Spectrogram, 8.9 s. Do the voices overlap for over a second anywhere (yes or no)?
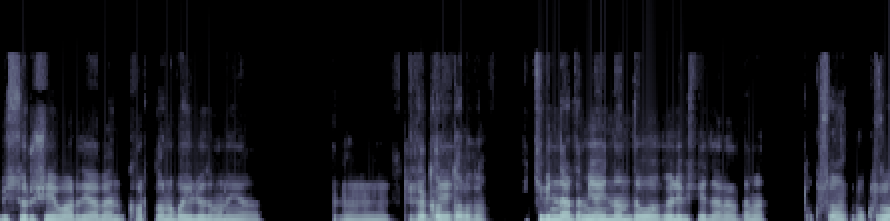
no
